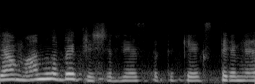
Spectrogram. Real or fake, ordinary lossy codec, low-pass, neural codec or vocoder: fake; AAC, 32 kbps; 7.2 kHz; codec, 16 kHz, 1 kbps, FreqCodec, smaller model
